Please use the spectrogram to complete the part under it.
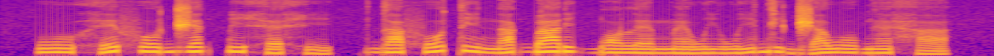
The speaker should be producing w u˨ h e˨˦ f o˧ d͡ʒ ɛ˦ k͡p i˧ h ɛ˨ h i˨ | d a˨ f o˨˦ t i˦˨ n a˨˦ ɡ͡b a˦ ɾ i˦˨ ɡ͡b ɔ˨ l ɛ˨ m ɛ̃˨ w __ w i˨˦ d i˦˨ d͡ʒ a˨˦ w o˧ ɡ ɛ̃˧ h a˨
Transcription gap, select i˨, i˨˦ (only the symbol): i˨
